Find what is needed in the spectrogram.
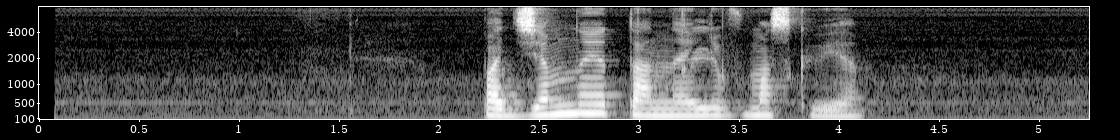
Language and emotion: Russian, neutral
